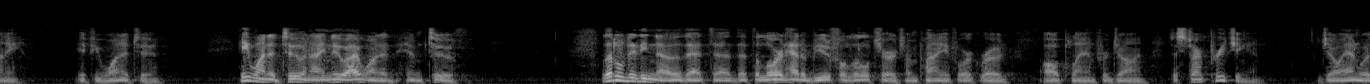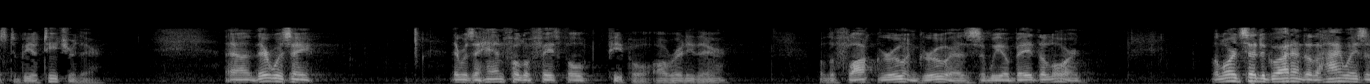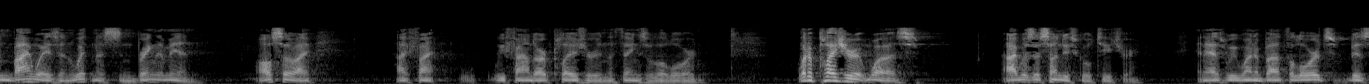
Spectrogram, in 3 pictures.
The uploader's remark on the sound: This message was delivered at the Memorial service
